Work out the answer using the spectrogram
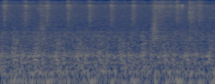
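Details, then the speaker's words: Samsung top-load washer that would not wash or spin, test-run on dry spin without water: steady low rumble with rhythmic flutter from the drive belt, which is off-seat, riding on one side of the pulley edge, not yet seated. "แต่ที่ดังที่ดังเสียงที่ดังคือดังจากสายพานนะครับอือยังไม่เข้าที่นะครับ"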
